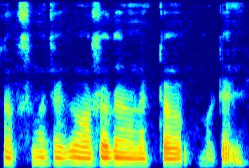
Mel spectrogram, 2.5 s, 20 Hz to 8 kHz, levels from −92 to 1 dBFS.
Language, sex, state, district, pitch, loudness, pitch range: Bengali, male, West Bengal, Kolkata, 100 Hz, -25 LUFS, 95-105 Hz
